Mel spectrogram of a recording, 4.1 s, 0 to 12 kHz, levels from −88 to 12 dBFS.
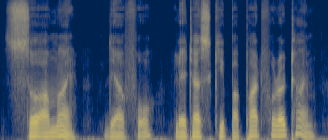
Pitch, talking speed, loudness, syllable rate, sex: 105 Hz, 160 wpm, -16 LUFS, 4.5 syllables/s, male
